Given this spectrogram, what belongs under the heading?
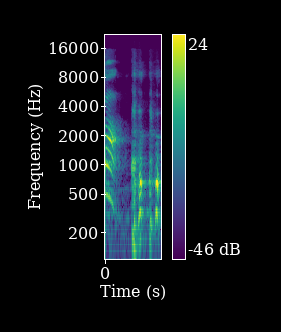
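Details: About 2-year-old boy gives two short, voiced cough-like bursts, imitating a cough on request before being given cough syrup: voluntary cough.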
